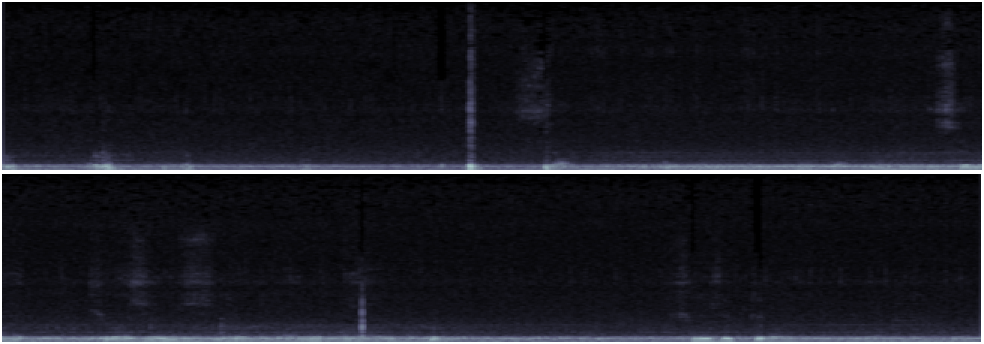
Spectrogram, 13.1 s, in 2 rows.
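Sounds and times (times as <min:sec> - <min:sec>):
car engine idling: 0:00.0 - 0:13.0
sharp clicks and knocks: 0:03.0 - 0:03.8.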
